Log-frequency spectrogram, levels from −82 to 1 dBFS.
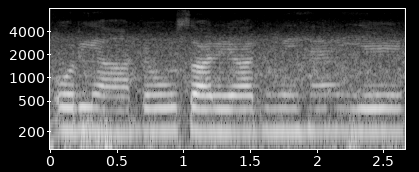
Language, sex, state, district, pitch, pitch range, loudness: Hindi, female, Haryana, Charkhi Dadri, 200 Hz, 200-205 Hz, -17 LUFS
